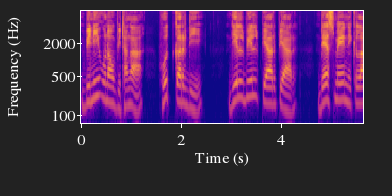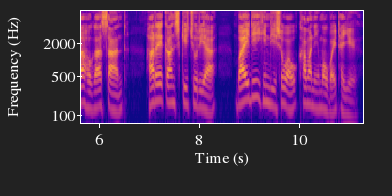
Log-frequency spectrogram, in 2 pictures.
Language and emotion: Bodo, neutral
